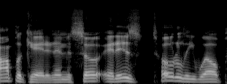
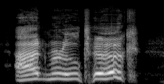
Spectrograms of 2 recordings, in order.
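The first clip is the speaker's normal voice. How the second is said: put-on villain shout, much higher and louder; 11 semitones higher, 10 dB louder than usual. Trying a Christopher Lloyd impression that comes out as a Khan-style villain shout. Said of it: "That's a little bit too Khan".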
